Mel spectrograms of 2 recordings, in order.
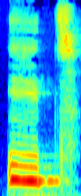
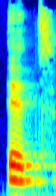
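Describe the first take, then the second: First: The vowel is long, like 'ee'. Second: The vowel is short, like in 'sit'. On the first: The speaker calls it wrong. "ما این رو به صورت ای کشیده تلفظ نمی کنیم" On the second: The speaker calls it right. "یه ای کوتاهه"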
